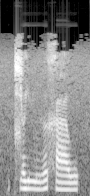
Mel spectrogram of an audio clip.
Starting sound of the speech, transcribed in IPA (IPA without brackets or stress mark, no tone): t͡ɕ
